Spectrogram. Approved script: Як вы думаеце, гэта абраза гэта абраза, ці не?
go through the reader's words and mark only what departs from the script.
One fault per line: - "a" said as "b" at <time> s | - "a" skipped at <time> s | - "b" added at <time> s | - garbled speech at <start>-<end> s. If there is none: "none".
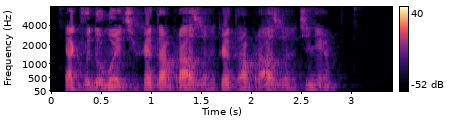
none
